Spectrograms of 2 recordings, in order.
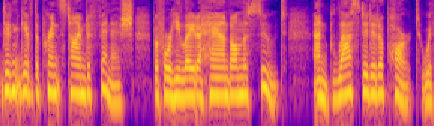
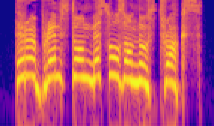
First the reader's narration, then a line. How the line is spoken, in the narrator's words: Cormac roared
